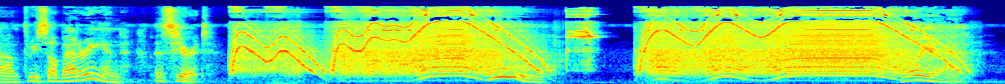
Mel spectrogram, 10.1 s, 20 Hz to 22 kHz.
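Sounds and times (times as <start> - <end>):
electric motor whining: 2.3 - 9.8.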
